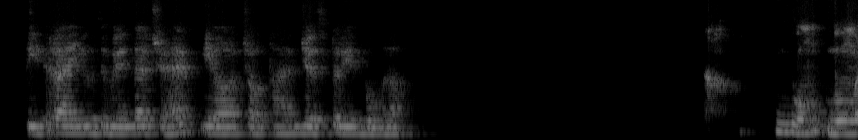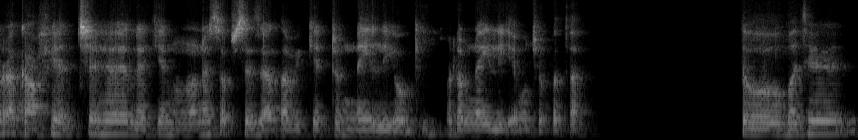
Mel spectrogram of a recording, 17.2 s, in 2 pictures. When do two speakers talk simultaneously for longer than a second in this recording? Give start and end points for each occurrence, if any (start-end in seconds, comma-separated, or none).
none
